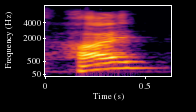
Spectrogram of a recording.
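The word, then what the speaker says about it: é: The early form of this word is reconstructed as hai.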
